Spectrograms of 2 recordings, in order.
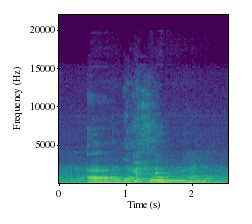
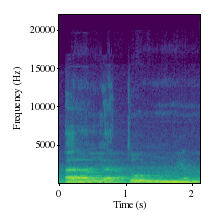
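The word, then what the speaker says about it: آيَةٌ: lazila ynya pendek panjang ayatum. Nah, bukan ayat tapi ayatum.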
